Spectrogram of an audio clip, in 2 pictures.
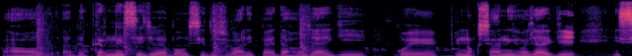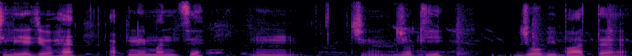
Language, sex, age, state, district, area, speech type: Urdu, male, 18-30, Bihar, Khagaria, rural, spontaneous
